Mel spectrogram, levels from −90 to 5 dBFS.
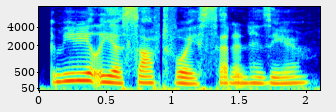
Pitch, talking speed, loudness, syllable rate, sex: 185 Hz, 230 wpm, -18 LUFS, 7.0 syllables/s, female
